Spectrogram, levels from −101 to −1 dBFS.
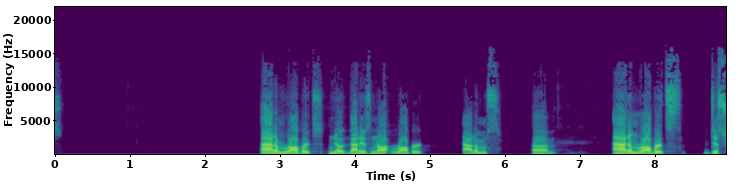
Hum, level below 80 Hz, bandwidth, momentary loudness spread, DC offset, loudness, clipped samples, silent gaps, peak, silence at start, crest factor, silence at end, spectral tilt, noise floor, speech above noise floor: none; -62 dBFS; 15 kHz; 15 LU; under 0.1%; -20 LUFS; under 0.1%; none; -4 dBFS; 2.75 s; 20 dB; 0 s; -5.5 dB/octave; under -90 dBFS; over 70 dB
